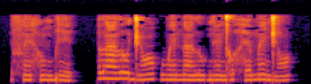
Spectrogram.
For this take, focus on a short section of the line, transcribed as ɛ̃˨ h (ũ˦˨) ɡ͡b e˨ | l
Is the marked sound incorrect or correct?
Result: incorrect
